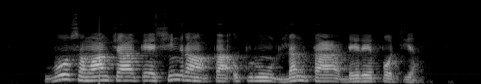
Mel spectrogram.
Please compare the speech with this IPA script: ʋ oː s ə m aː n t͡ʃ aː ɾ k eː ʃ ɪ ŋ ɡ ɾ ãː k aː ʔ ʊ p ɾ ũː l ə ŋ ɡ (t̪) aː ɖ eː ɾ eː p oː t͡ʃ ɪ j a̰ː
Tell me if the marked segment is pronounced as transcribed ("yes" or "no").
yes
